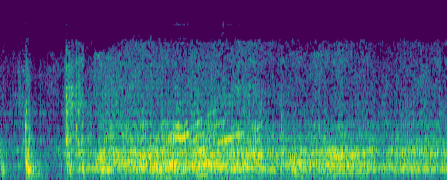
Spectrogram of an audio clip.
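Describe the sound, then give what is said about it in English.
A convertible car starts up after a couple of sharp clunks, its engine settling into a steady, rising hum as it drives off, continuous, with no talking. “Then he stepped into his convertible.”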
